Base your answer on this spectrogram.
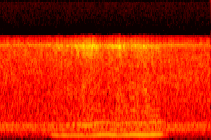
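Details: Mystery, a pet dog, snoring while asleep: a single low, droning, slightly wavering snore lasting about a second, set against a steady faint electrical hum.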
